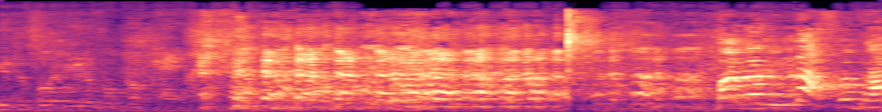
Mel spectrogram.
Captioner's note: laughter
